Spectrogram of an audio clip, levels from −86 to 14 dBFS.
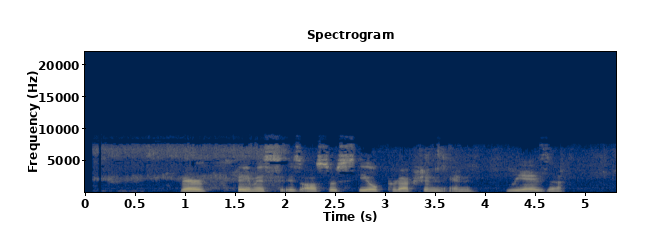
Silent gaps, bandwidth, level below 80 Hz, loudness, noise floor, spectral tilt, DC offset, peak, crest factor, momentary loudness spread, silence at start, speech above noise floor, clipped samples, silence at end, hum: none; 9.2 kHz; -64 dBFS; -26 LUFS; -49 dBFS; -4 dB/octave; under 0.1%; -8 dBFS; 20 dB; 22 LU; 0.1 s; 23 dB; under 0.1%; 0.55 s; none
